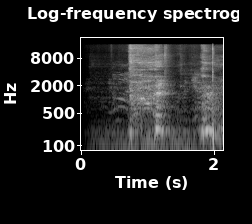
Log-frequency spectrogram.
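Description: Short, noisy vocal sounds from a person in two bursts: one about two-thirds of a second in and one just before an abrupt cut at the end.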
